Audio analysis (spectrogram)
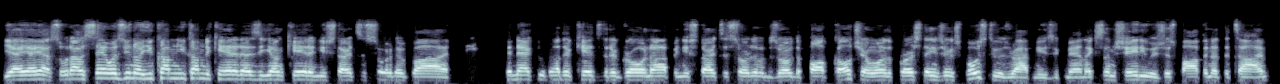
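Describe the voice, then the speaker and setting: A man's voice: on the high side, fairly even intonation, quick pace, dry recording, low-quality recording. Laid-back man with a dry sound. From Russia. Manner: laid-back, swears freely, lots of "like" and "man". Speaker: rapper, interview guest. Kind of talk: casual interview chat.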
